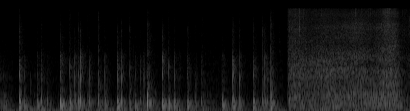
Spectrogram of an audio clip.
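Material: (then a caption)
Cardboard. A medium closed corrugated cardboard shipping box with stickers on top, hollow and possibly holding packed products, is tapped on its top with the long painted fingernails and fingertips of both hands. Quick, dry, hollow taps and light clicks come in an uneven patter, with a low resonant thunk under them. Near the end the tapping stops and a steady bright hiss takes over.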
